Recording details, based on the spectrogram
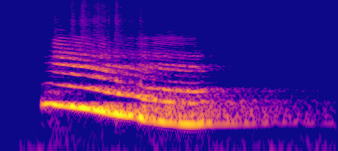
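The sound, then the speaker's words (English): A teddy bear toy lets out a single drawn-out moaning tone that slides downward in pitch for about a second, clear, then fades into a soft breathy tail. “Teddy bear.”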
